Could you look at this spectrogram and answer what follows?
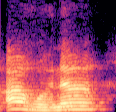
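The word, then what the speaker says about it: أغنى: نون کے ساتھ جو یا ہے وہ نہیں پڑھا جائے گا, اس کے اوپر جو چھوٹا سا الف آپ کو نظر آ رہا ہے اس الف کو ہمیں تلفظ کرنا ہے.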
